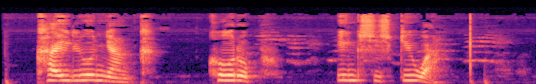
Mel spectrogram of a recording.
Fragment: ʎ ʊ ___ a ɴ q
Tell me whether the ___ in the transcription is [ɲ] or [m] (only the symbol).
ɲ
